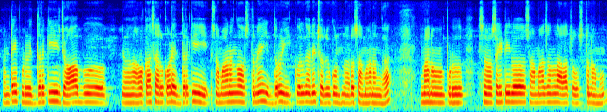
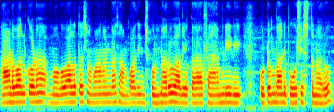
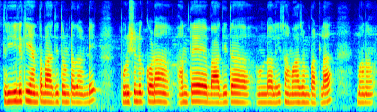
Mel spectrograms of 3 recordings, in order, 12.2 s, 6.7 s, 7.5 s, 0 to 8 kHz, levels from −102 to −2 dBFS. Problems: background sounds at intervals, background conversations at intervals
